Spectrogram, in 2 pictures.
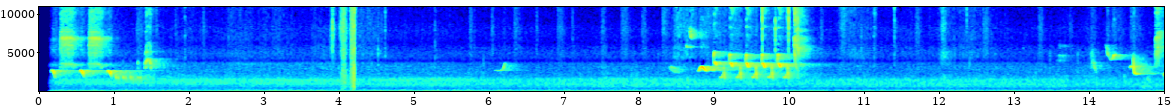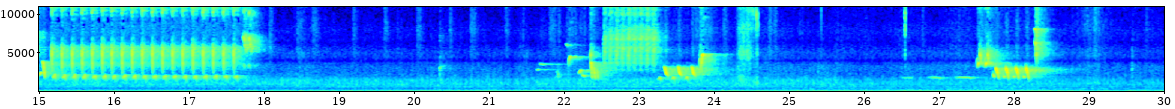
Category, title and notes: Soundscapes > Nature
Nightingale Singing in a Park, recorded with a phone
forest, spring, Singing, bird, Nightingale, birdsong, nature, vocalize, field-recording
